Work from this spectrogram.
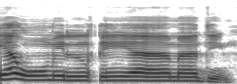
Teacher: یوم واو لین ہے بغیر کھینچے پڑیں گے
